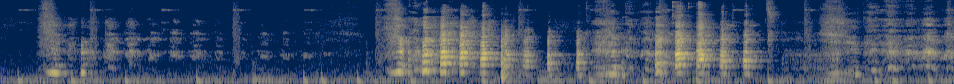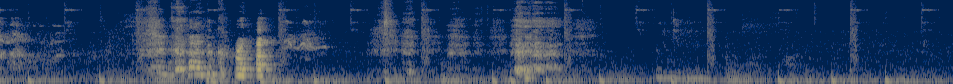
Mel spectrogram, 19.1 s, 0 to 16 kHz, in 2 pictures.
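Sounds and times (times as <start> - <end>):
man laughing hard: 0.4 - 10.2, 10.9 - 15.5.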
